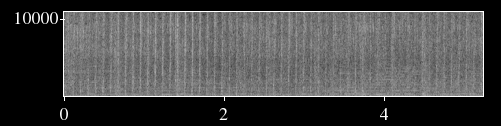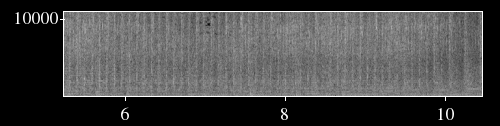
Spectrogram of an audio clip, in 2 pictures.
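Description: Helicopter rotor blades chopping in a fast, steady beat, under background music.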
